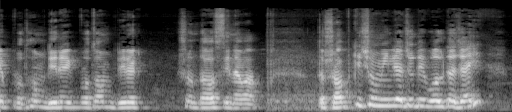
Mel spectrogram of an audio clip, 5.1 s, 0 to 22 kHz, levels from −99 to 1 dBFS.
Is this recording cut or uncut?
uncut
